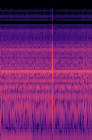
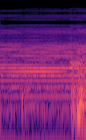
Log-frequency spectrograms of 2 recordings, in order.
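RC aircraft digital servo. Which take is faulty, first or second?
second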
